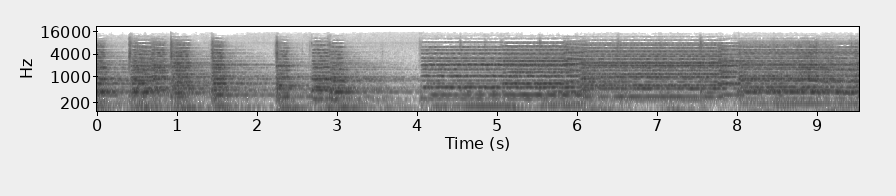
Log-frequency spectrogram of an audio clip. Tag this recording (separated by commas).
Music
